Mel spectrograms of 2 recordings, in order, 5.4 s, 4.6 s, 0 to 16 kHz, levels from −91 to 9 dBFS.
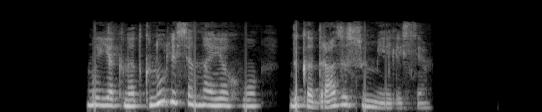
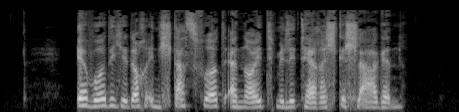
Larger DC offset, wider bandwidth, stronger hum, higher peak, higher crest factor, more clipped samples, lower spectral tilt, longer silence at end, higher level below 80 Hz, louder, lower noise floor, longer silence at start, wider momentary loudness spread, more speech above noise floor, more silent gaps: neither; second, 7.8 kHz vs 11.5 kHz; neither; about the same, -6 dBFS vs -4 dBFS; about the same, 18 dB vs 18 dB; neither; first, -5.5 dB/octave vs -3 dB/octave; first, 1.15 s vs 0.55 s; first, -54 dBFS vs -66 dBFS; about the same, -21 LUFS vs -20 LUFS; first, under -90 dBFS vs -64 dBFS; about the same, 0.85 s vs 0.75 s; first, 15 LU vs 6 LU; first, over 69 dB vs 44 dB; first, 2.80-2.88 s vs none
